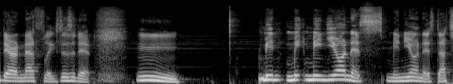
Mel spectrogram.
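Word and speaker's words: Mignonnes: to put in there netflix isn't it um mignones that's how you pronounce it well there you go thank you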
